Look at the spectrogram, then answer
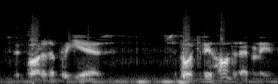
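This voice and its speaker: A man playing a cool, wary mystery crime fighter in a 1940s radio drama, measured and dryly skeptical. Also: on the low side, animated, pushed and bright, breathy edge, heavily acted. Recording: muffled old radio recording.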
